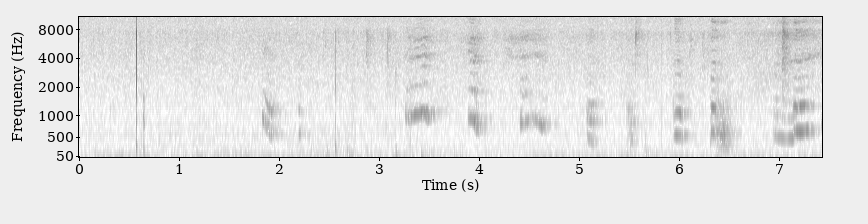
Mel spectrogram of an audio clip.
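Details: A Chihuahua meeting a chinchilla gives short, high whimpering whines. Each one bends downward or upward and comes in scattered bursts every half second to a second, with soft rustling and a low background hum.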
